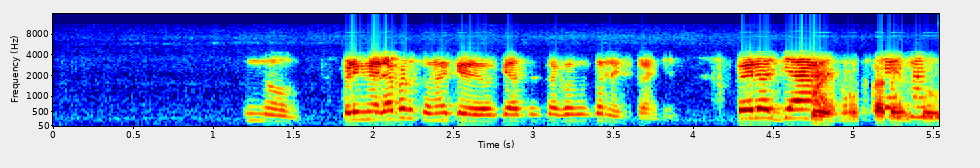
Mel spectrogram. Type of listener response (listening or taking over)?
listening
